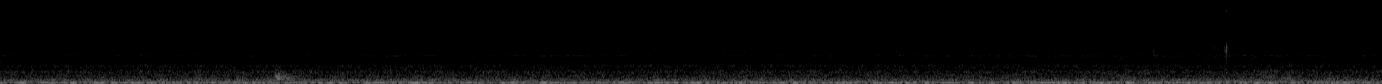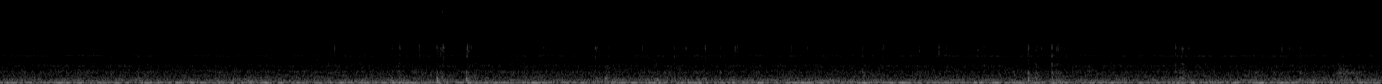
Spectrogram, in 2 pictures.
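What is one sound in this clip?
A pen scratches and taps softly on paper.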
